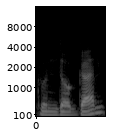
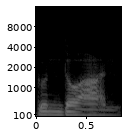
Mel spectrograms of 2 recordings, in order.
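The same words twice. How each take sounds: First: A hard g sound is pronounced in the middle. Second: The g is silent and the vowels run together. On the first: The speaker calls it wrong. "bukan Gundogan" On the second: The speaker calls it right. "tapi Gundogan"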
